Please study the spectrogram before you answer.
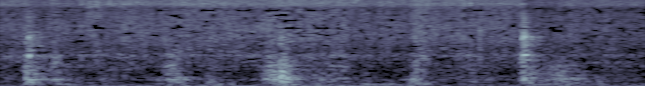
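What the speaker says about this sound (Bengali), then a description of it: "এবার মশলাটাকে ভালো করে ভাজবো" Ginger and garlic paste fries in hot oil for a homestyle chicken curry. A steady close sizzle runs throughout, broken by several soft scrapes of a spoon stirring the pan, with no talking.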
